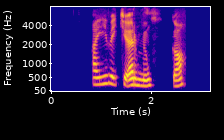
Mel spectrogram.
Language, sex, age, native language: Icelandic, male, 9, Icelandic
